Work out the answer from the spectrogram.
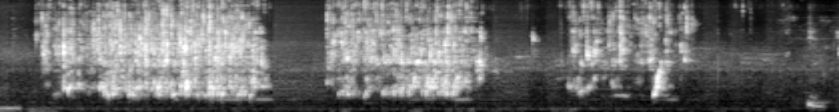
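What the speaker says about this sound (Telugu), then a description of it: "ఇప్పుడు దీన్ని ఇలా కాటన్ బట్టలో వేసుకొని వడగట్టుకోవాలి" Grated carrot pulp is squeezed through cotton cloth, giving three close bursts of wet splattering drips and squishing, separated by brief pauses, with a small knock at the very end.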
